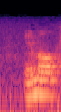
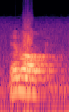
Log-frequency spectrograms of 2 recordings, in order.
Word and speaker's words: Imbolg: you what the heck imok is uh it's U actually spelled i m b o l g but the B is silent so anyway I've got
